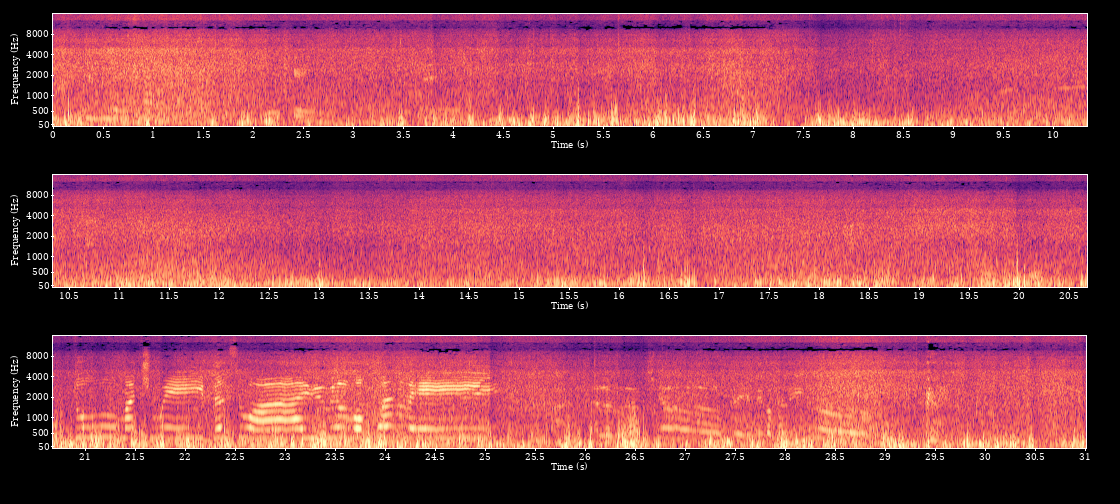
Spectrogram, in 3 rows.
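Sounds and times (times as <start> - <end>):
ocean surf breaking: 0.0 - 31.0
wind buffeting microphone: 0.0 - 31.0.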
